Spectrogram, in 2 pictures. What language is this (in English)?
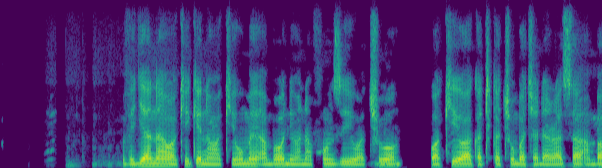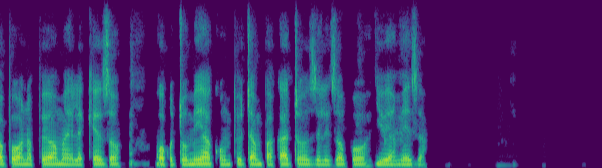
Swahili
